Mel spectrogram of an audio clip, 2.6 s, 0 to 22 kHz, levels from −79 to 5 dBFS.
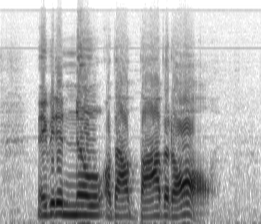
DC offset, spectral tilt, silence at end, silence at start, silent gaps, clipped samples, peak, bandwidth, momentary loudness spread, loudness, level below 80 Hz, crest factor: under 0.1%; -5.5 dB/octave; 0.5 s; 0.35 s; none; 3%; 0 dBFS; 19 kHz; 8 LU; -7 LUFS; -42 dBFS; 8 dB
